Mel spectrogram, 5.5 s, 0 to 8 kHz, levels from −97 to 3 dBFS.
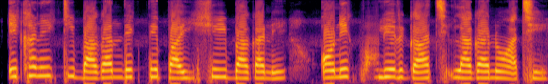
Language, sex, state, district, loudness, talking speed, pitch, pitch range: Bengali, female, West Bengal, Cooch Behar, -13 LUFS, 130 wpm, 245 Hz, 225-270 Hz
